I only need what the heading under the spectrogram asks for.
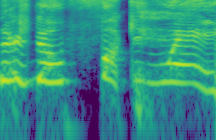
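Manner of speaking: very high, loud scream of disbelief. Retelling seeing the bottle she pulled out, re-enacting their own screaming. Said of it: "and I started screaming".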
